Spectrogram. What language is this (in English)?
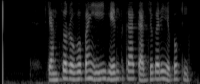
Odia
